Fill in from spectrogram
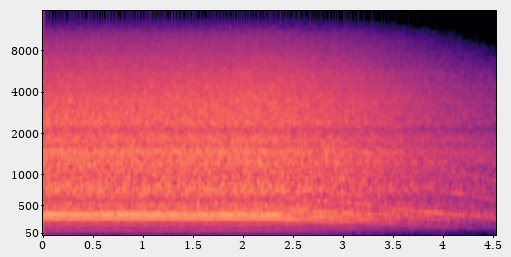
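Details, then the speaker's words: Mercedes 560SL (R107) two-speed auxiliary fan bench-tested on a DC power supply around 11 V, 9.5 A: steady airy whirr with soft even hum, winding down smoothly as power drops; runs quiet and normal. "amp so it looks like it works great nice and quiet that's my guess is it probably runs normally"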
